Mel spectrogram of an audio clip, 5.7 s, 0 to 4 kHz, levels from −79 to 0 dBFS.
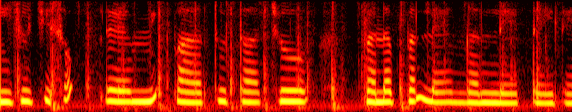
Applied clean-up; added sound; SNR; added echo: none; Run; 20 dB; none.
